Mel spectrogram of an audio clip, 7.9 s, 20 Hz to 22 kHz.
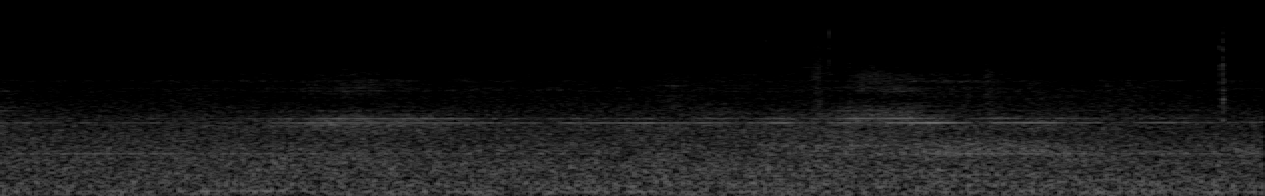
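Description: A Boeing 737 MAX 8 jet on approach to land at Dallas Love Field, a loud, sustained engine roar and whine that swells gradually over several seconds with no voices.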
